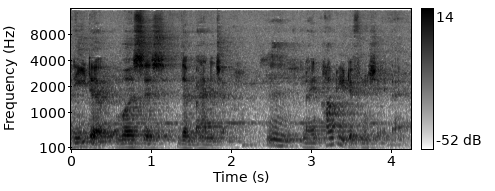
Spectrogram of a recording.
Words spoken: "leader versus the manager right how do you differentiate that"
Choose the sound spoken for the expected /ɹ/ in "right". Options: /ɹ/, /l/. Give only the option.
/l/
